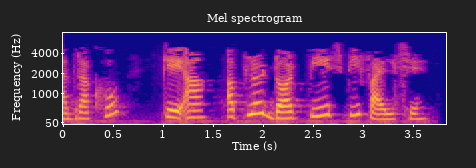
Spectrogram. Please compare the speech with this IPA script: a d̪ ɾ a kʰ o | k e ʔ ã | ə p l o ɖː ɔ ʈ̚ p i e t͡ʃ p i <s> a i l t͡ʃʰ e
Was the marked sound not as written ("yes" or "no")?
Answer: yes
